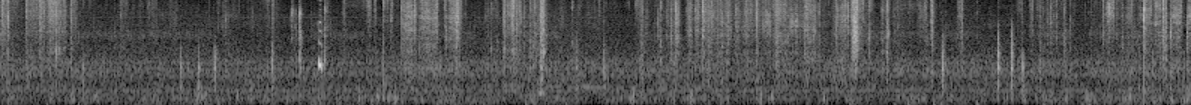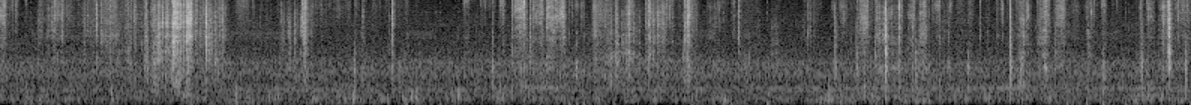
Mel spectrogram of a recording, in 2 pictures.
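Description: Paper rustles and crinkles as it is handled and pressed flat.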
